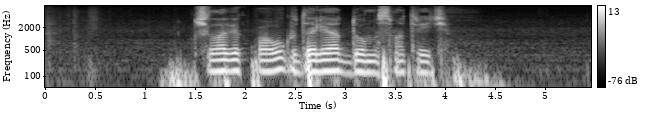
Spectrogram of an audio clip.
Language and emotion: Russian, neutral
